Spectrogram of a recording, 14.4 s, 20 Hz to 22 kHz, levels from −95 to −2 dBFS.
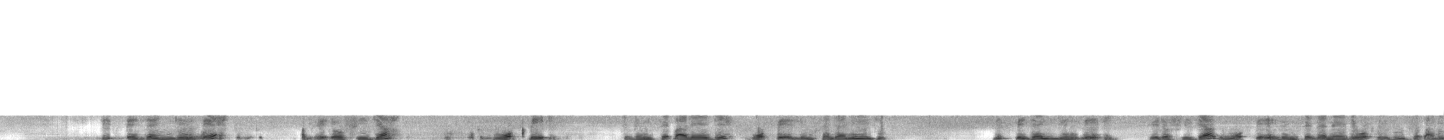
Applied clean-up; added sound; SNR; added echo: neural mask model Resemble Enhance denoiser.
